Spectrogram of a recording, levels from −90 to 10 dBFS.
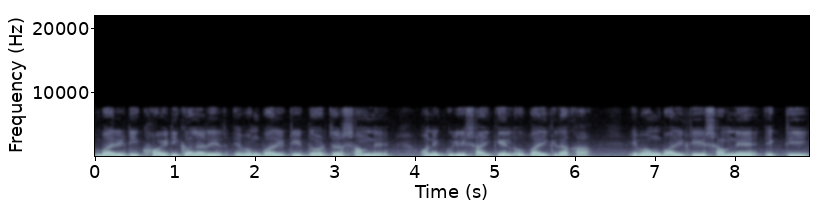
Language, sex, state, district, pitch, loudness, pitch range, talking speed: Bengali, male, West Bengal, Jhargram, 105 Hz, -14 LUFS, 100-115 Hz, 120 wpm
